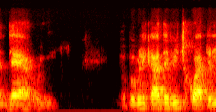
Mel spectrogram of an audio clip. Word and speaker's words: Darwin: Mas como ele não era alemão, ele era inglês, a pronúncia correta é Darwin.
